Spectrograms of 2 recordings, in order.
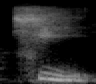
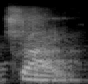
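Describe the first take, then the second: First: It starts with a ch sound and rhymes with see. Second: It starts with a ch sound and rhymes with eye.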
